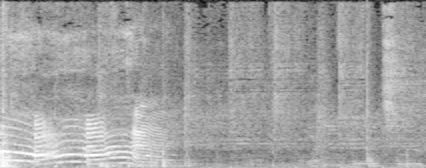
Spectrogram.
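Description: A child's high-pitched play cries, sliding up and down in pitch, for about the first second and a half, over quiet background music that carries on alone afterwards.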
